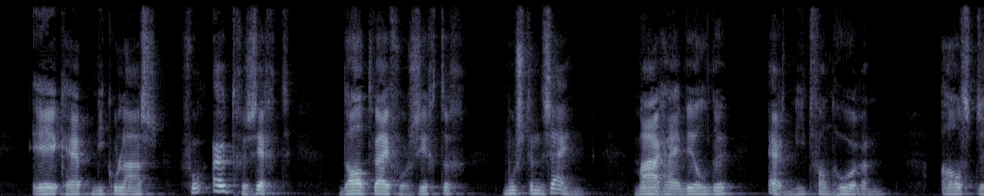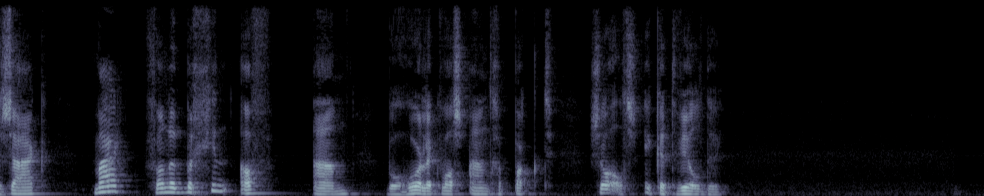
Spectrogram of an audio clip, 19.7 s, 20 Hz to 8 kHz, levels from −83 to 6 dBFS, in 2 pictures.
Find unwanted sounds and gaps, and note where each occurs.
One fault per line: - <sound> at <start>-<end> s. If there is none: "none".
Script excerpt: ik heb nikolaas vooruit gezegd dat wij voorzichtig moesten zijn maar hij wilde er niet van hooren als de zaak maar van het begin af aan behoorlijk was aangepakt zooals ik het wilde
none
